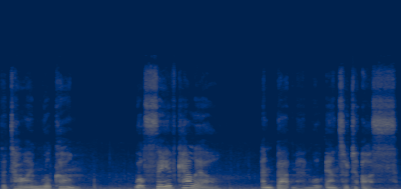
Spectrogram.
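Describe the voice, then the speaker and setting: Low-voiced stern warrior woman. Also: expressive, slow pace, noisy background. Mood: resolute. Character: stern, protective warrior woman mentor, resolute. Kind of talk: video game cutscene acting.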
